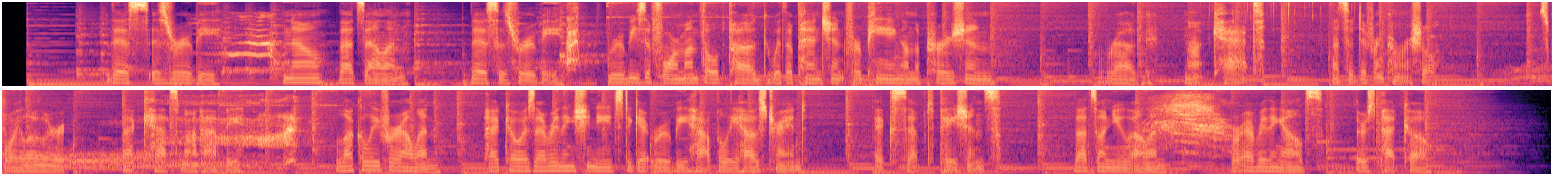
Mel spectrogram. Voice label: female voice over dry humor; PETCO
